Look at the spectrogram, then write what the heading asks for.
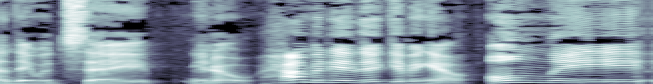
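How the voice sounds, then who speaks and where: A woman with a New York accent speaks at a fairly high pitch and a moderate pace, with very wide pitch swings. The recording is very clean, its background silent. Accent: American (New York). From upstate New York. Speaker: Russian film enthusiast, Russian speaker. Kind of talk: casual chat.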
